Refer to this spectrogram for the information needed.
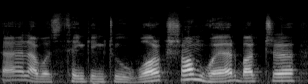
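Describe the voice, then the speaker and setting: A middle-aged man from Nepal with a Nepali accent, answering interview questions conversationally in a halting way and repeating phrases. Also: fairly high pitch, expressive. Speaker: interview guest, university professor. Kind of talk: conversational interview, recounting own background.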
